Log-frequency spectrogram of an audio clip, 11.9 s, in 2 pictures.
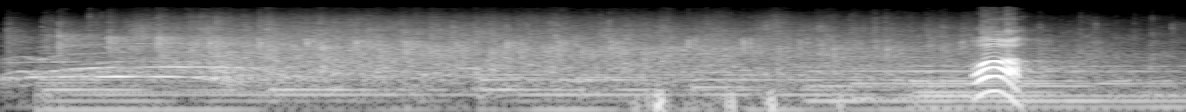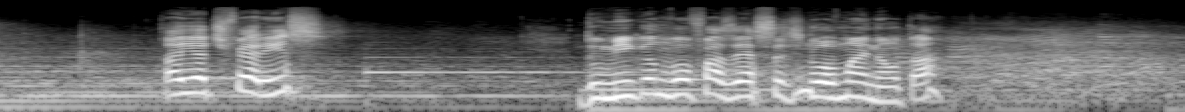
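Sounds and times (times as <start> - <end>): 
audience applause: 0.0 - 6.1
sustained low musical tones: 0.0 - 10.2
speech: 4.8 - 5.2, 6.8 - 7.6, 8.8 - 10.8
laughter: 10.5 - 11.8.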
